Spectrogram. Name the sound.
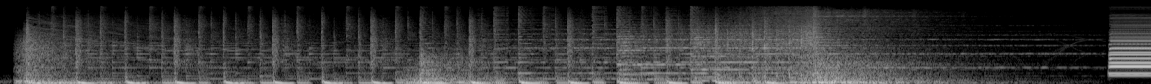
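car horns honking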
